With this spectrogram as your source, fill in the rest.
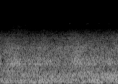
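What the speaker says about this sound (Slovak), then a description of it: "No počkaj, lietadielko ide." Small airplane droning overhead, a steady broadband engine roar that fills the whole short stretch at constant loudness, with no talking heard.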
